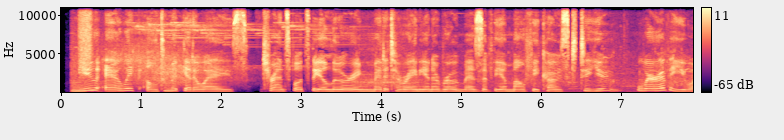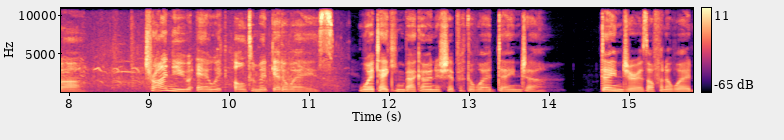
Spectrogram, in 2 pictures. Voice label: Commercial

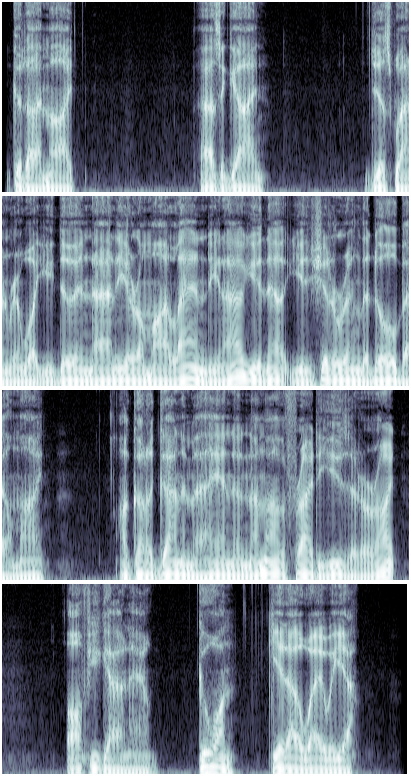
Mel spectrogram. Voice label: Rural Kiwi acent

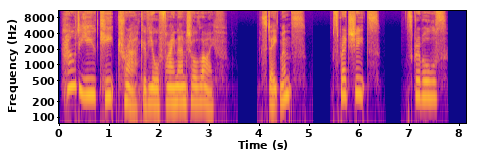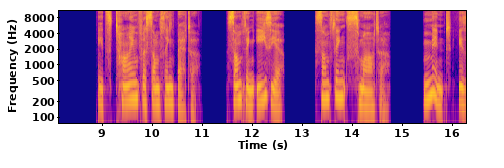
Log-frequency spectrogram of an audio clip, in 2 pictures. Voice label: Explainer; Mint

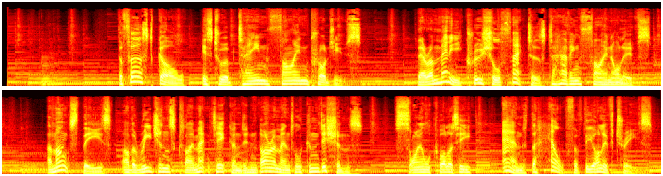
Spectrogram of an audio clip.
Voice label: Museum Audio Guides, british rp natural; Brighton, UK; english

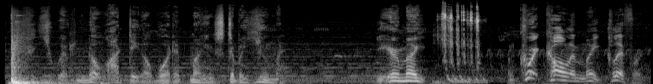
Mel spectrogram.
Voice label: Southern US Cowboy; southern us | natural

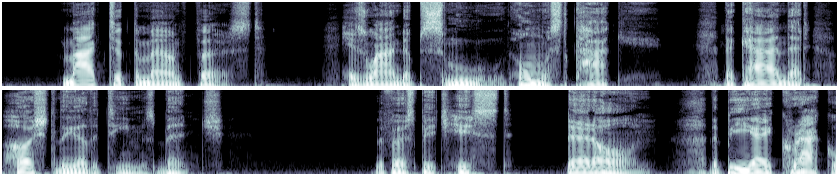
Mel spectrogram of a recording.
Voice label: Narration, en-AU

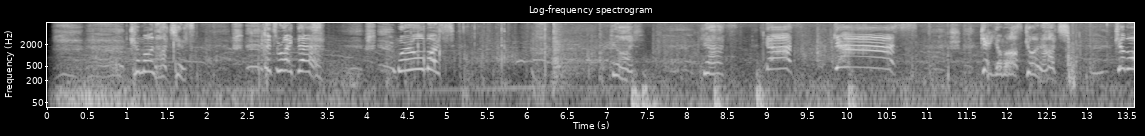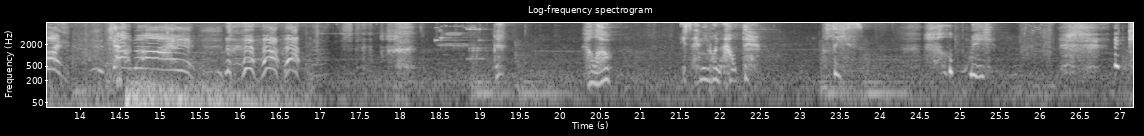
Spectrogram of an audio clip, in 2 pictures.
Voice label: Interactive, en-US

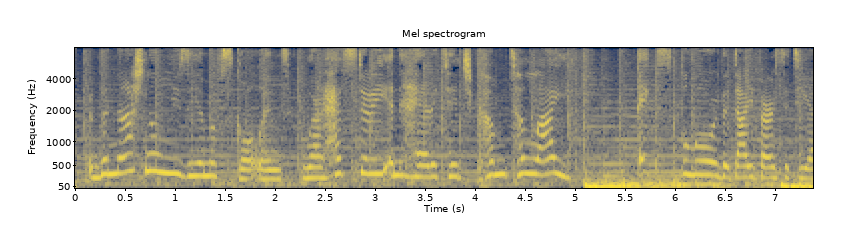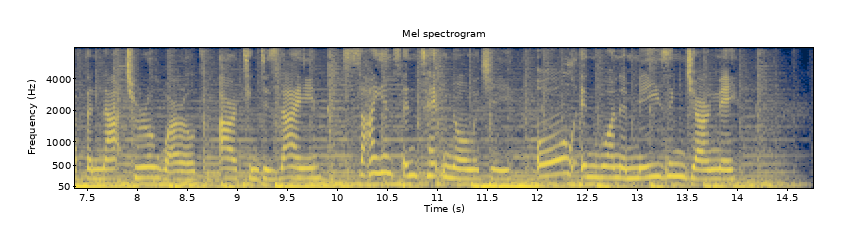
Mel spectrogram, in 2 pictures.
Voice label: Scottish Museum

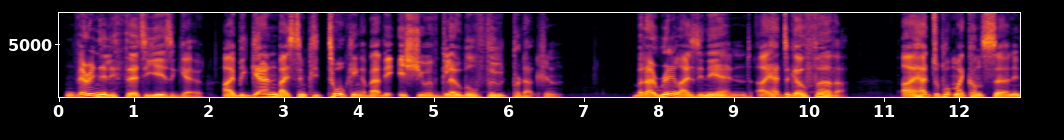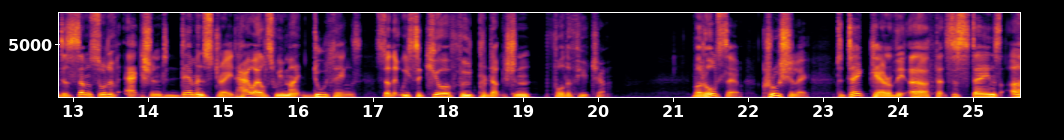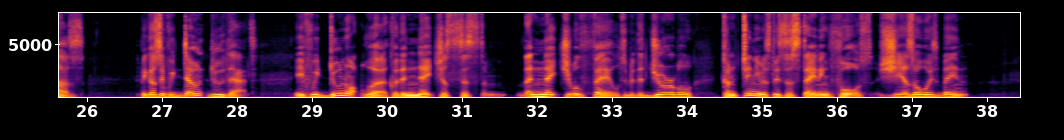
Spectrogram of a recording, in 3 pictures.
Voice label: King Charles impersonation

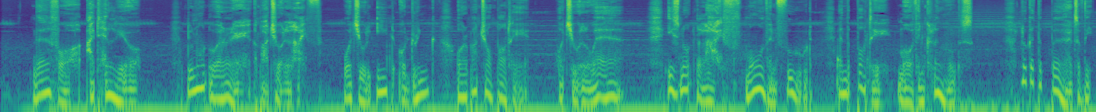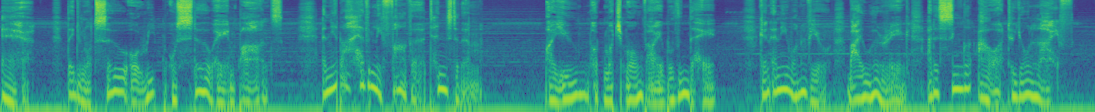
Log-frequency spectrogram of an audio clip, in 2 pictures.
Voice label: Narration; Godzeal

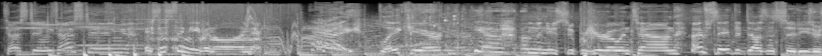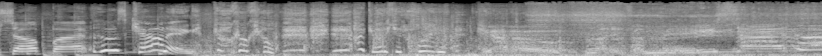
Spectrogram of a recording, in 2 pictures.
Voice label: Character

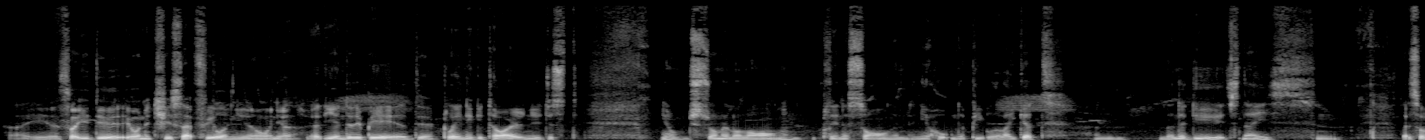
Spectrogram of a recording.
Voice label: Scottish Accents

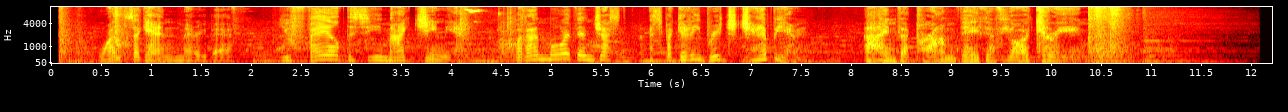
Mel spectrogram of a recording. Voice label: Awkward Teen

